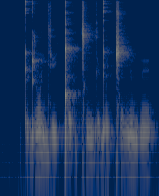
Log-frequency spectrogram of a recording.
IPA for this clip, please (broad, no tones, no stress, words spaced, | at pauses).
ʈʏɖlõ dʲøjǃobǀĩ ɡɪ ɖõjǁen̪ĩbn̪ẽ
